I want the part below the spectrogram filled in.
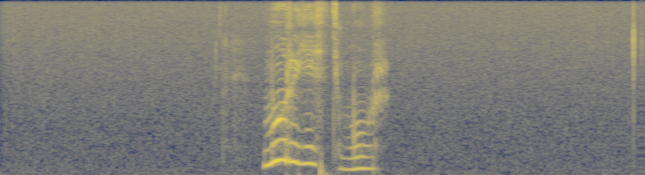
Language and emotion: Russian, positive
